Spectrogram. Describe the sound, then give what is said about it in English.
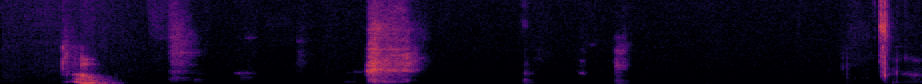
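A sharp cough bursts out after a person sucked in some wind, followed a second later by another harsh cough, then a few faint clicks and breaths, with no talking. “Sucked in some wind and had to cough.”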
